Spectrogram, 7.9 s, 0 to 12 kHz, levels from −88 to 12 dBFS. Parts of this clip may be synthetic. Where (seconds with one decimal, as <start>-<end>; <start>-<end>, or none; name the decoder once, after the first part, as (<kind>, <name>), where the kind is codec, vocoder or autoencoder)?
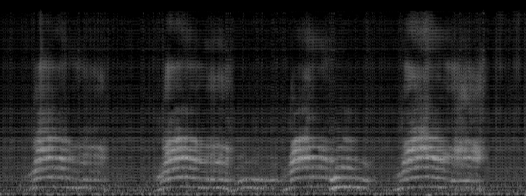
0.0-7.9 (vocoder, Vocos)

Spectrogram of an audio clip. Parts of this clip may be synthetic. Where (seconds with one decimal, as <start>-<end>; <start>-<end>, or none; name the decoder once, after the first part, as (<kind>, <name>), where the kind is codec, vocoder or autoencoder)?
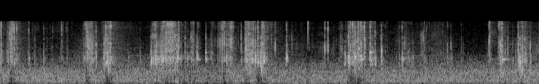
1.7-2.3 (vocoder, Vocos)

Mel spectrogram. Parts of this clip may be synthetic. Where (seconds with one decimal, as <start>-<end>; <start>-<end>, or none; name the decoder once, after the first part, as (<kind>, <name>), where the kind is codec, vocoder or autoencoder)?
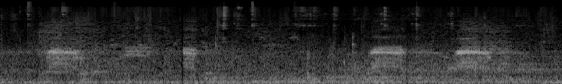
1.0-4.4 (vocoder, BigVGAN v2)

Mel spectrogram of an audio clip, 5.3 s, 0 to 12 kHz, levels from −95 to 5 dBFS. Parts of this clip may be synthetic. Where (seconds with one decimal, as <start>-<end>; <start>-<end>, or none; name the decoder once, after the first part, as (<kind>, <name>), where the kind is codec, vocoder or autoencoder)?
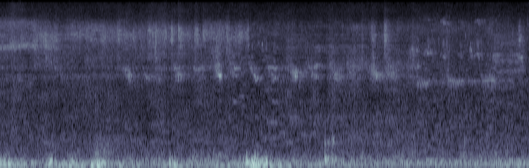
0.0-2.3 (codec, SNAC); 2.8-4.2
